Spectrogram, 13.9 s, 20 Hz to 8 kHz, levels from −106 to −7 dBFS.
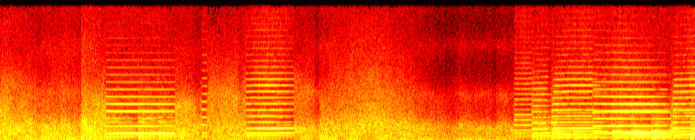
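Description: The sound gives way to steady, featureless noise from 0 to 2.12 s, 3.50 to 4.04 s, 4.14 to 4.92 s, 5.88 to 10.28 s and 13.42 to 13.46 s, through a path with nothing above 8 kHz. This is sound dropped by the voice detector, which likely treated it as background and sent comfort noise.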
